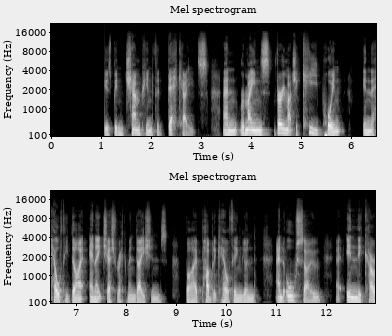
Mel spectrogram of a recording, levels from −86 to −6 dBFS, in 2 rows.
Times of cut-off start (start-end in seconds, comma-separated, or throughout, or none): 0.00-1.08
